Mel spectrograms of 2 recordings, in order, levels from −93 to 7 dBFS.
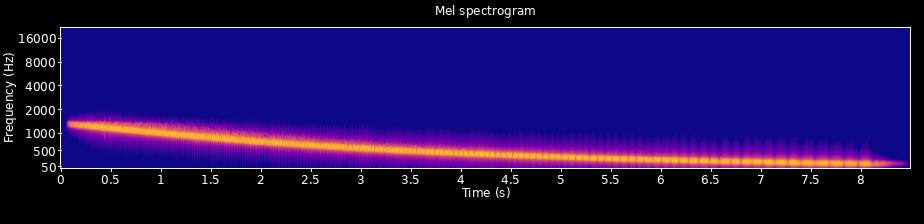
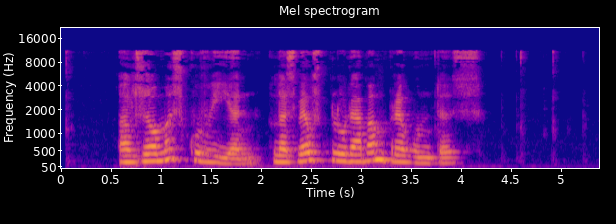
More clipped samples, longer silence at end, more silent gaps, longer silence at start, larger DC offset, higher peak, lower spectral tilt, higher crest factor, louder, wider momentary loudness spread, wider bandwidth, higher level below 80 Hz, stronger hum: neither; second, 0.25 s vs 1.2 s; neither; second, 0.1 s vs 0.55 s; neither; first, 0 dBFS vs -8 dBFS; first, -18 dB/octave vs -5.5 dB/octave; second, 10 dB vs 18 dB; first, -10 LUFS vs -24 LUFS; second, 2 LU vs 11 LU; second, 1.4 kHz vs 11.5 kHz; second, -82 dBFS vs -62 dBFS; neither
